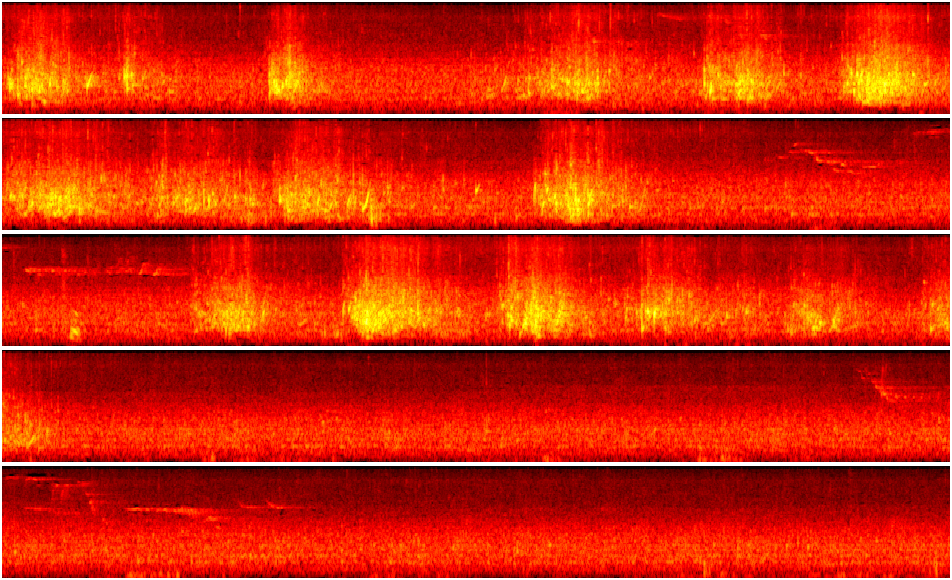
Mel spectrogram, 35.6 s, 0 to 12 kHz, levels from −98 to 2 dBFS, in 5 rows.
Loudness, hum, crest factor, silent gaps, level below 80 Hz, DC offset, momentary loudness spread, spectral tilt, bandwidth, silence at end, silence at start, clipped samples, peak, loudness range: -28 LUFS; none; 26 dB; none; -72 dBFS; under 0.1%; 21 LU; -2 dB/octave; 11.5 kHz; 0 s; 0 s; under 0.1%; -4 dBFS; 19 LU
